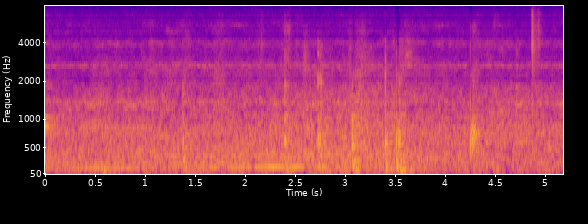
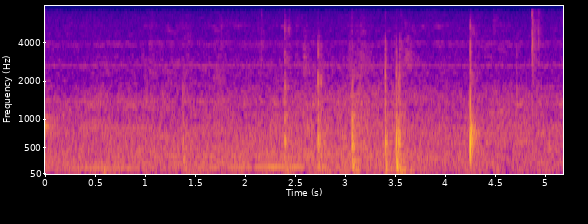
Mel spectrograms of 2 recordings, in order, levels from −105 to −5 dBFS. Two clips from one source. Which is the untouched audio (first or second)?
second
